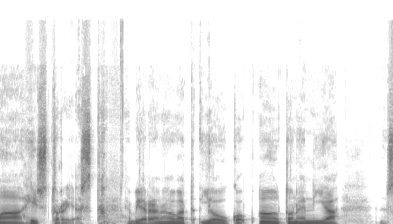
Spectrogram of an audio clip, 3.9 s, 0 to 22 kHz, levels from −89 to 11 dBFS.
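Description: No technical faults can be heard anywhere in the speech recording, and the signal holds steady throughout without any break or disturbance.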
